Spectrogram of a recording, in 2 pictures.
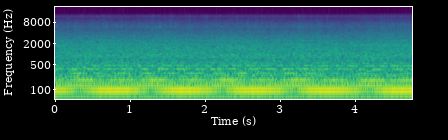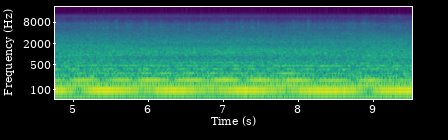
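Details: Husqvarna riding mower after repair of a ruined mowing deck and the worn idler pulley to the transmission: deep, even V-twin drone with a steady pulse and no knocks or rattles; runs smooth and quiet.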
